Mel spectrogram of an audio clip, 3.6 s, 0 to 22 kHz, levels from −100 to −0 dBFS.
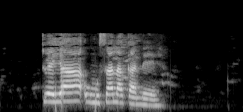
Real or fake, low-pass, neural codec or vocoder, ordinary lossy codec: real; 7.2 kHz; none; MP3, 48 kbps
